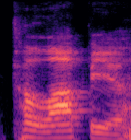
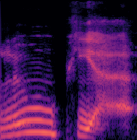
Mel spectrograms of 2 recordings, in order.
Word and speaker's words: lumpia: they lost her at tilapia yes Renee hates tilapia oh I said it wrong okay Charlotte said say lupiah Moon Pia is how you say it lumpia okay thank you Shawna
